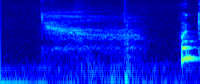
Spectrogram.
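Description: A woman's breath drawn in for about a second, a pitchless hiss with no voice, over a low steady electrical hum; her speech starts right at the end.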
